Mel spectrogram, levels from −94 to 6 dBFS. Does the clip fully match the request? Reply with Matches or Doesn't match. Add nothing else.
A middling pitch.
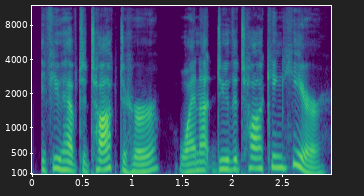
Matches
